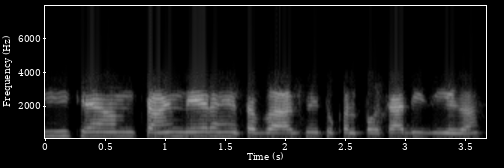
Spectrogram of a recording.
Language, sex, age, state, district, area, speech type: Hindi, female, 30-45, Uttar Pradesh, Jaunpur, rural, conversation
